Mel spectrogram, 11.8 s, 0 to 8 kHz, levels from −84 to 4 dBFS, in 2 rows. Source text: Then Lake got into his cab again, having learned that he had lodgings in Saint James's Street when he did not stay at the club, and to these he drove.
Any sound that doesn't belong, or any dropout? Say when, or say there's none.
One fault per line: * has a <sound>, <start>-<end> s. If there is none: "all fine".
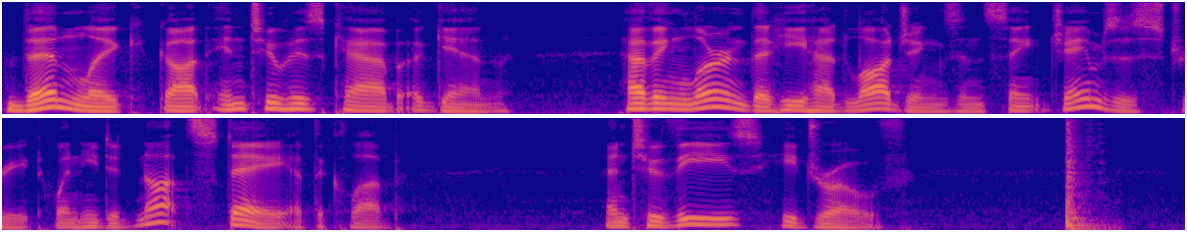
* has a thud, 11.2-11.5 s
